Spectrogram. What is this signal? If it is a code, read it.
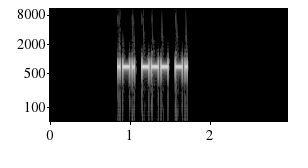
Morse code, heard as a keyed tone, about 41 wpm, 700 Hz. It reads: RON
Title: USA Common Names - Max 4 Letters - 40wpm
